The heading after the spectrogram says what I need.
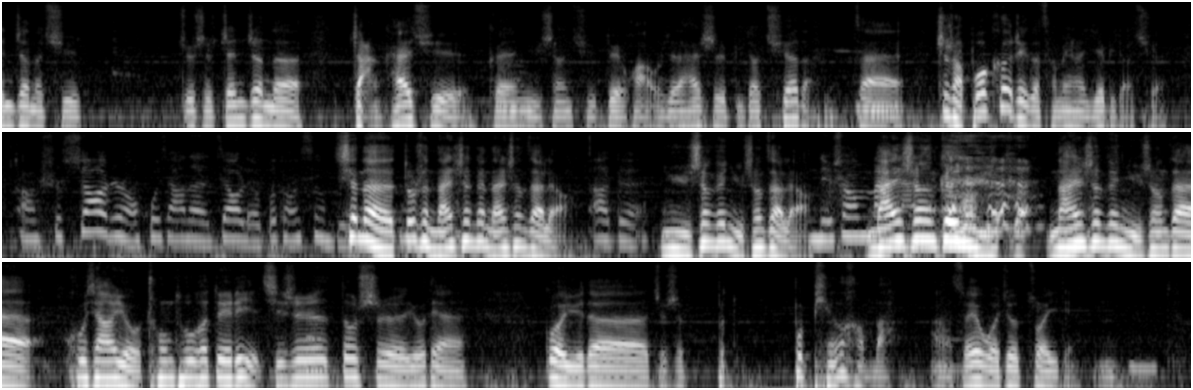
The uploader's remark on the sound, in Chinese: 现场播客。这是我在【声量】活动当天的第二场录制，是下午14点在阿那亚的BAR LOTUS。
